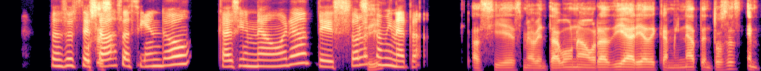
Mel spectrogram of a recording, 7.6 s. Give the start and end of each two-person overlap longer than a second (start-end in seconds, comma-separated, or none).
none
